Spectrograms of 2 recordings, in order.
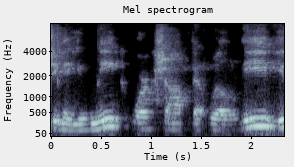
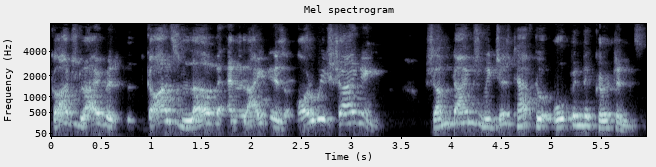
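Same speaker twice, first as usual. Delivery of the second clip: clumsy, high-pitched put-on Indian accent; 6 semitones higher, 3 dB louder than usual. Quoting an Indian mystic in a bad Apu impersonation. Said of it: "a really bad Apu impersonation".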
